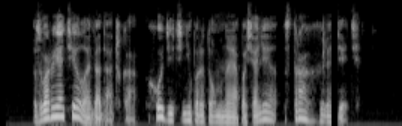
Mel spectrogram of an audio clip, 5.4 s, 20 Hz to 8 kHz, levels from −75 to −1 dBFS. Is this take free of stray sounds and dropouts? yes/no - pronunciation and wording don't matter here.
no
